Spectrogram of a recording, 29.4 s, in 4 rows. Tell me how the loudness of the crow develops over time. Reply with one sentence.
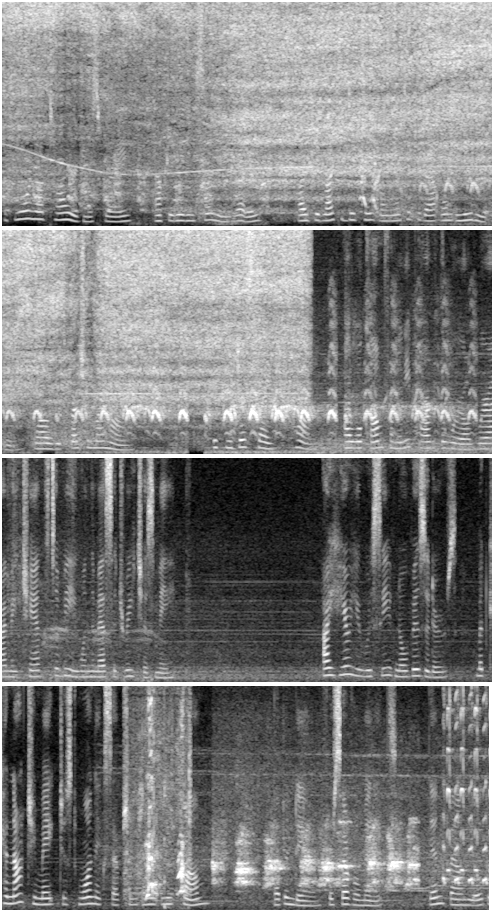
The loudness of the crow goes up, then down.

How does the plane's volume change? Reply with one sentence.
The volume of the plane goes down.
